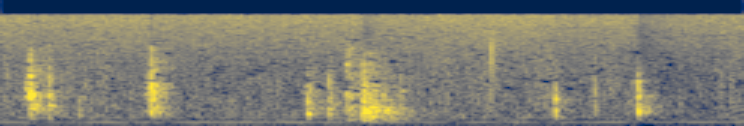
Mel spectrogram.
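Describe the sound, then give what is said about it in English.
A door is opened as a policeman comes in, heard as a short series of wooden clunks and rattles spread over a few seconds, with a low steady hum underneath and no voices. “Sorry, Mr. Roy. I've got to come in.”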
